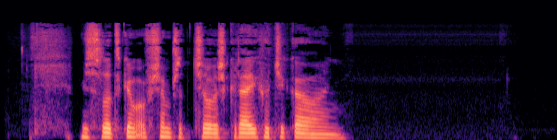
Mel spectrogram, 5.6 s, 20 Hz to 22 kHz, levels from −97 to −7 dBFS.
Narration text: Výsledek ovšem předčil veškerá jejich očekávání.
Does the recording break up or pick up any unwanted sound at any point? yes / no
no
